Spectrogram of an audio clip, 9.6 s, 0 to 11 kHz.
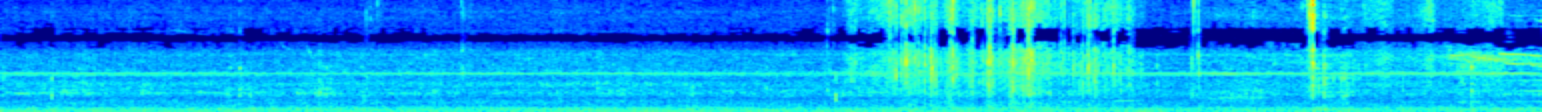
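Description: Hull Trains Class 802 bi-mode train running slowly into a station platform: a steady low hum, with a run of clicks and rattles from about halfway through.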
